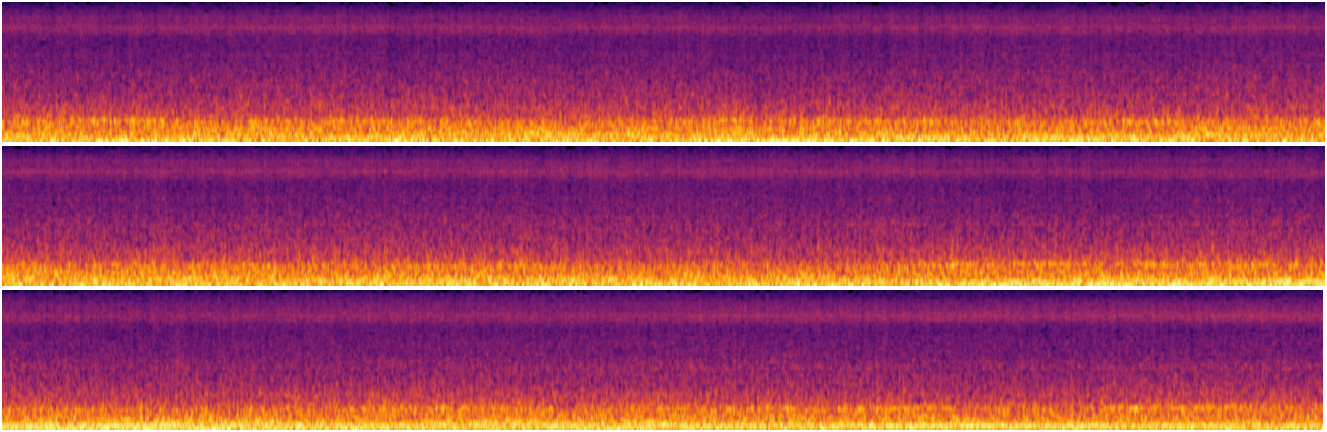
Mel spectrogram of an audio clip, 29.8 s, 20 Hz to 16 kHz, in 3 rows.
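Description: Piston engine and propeller of a Jabiru LSA-55 light aircraft running at cruise power in flight, heard inside the cockpit as a loud, steady drone with rushing air noise. The engine tone shifts slightly about halfway through.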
